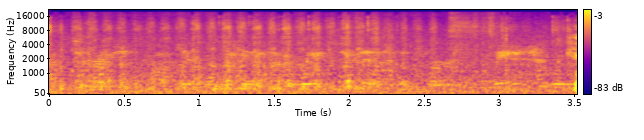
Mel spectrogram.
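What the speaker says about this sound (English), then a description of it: "using the blue to erase that" A blue eraser rubbed steadily back and forth across ink on a Franklin Covey planner page, a close, continuous scratchy scrubbing with an even rhythm and a slightly louder scrape at the very end.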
